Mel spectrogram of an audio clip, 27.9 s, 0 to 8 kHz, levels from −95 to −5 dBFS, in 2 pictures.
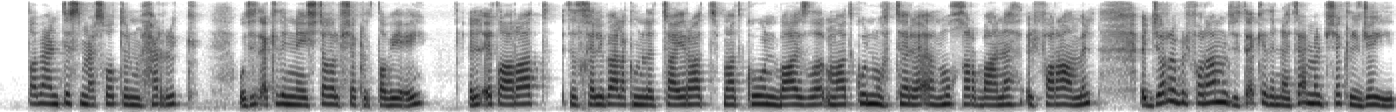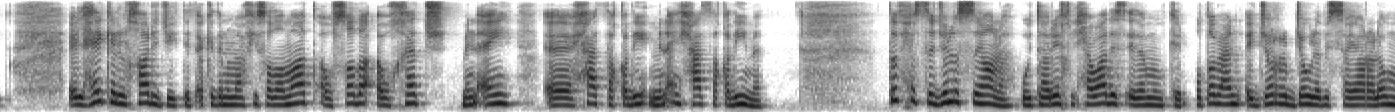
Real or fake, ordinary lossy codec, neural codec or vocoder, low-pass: real; none; none; none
